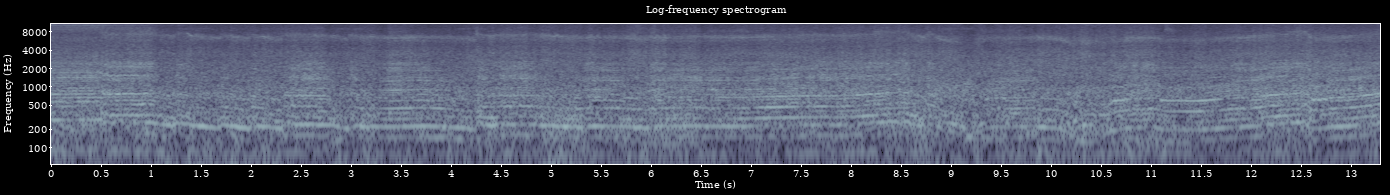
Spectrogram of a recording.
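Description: A racing car engine drops in pitch as the car brakes and shifts down.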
